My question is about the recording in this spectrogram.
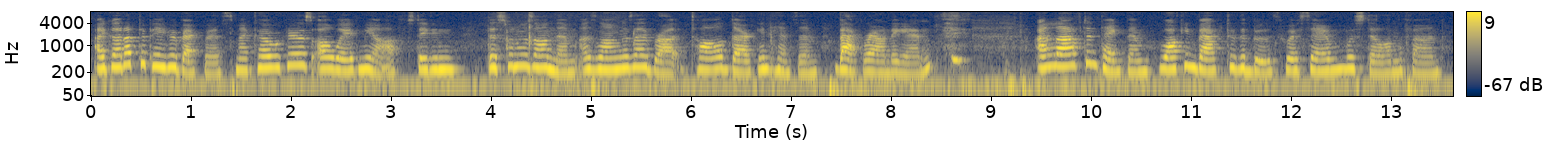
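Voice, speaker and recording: A woman narrating a fanfiction aloud in the first person, with a steady, plain reading. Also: fairly high pitch, normal speed, hardly any pauses, a little hiss or hum, poor audio.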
